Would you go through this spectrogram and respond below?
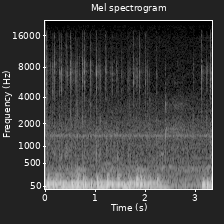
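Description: Fast typing on a computer keyboard, a close run of quick key clicks that slows briefly near the end before one last burst of keystrokes.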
